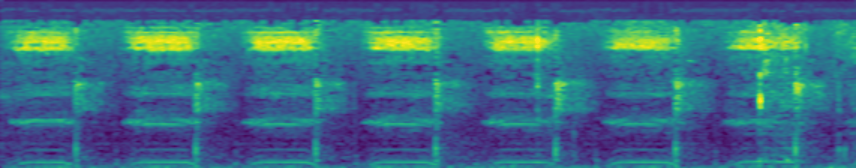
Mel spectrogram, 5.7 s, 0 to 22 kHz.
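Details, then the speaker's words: Willow Go wearable breast pump just switched on and running, cycling at about 75 quiet rhythmic pulses a minute with a soft hum and click and slowing slightly; it has stimulation and expression modes. "so turn it on this is it you'll hear it slow down a little bit"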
